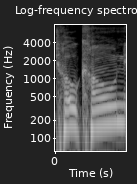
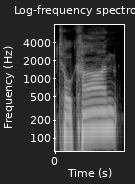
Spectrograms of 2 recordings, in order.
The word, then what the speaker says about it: Tokon: I know toone is the correct Japanese pronunciation from what I understand, but uh we can also get away with saying uh tokcon.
